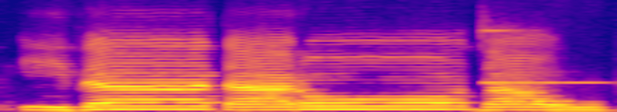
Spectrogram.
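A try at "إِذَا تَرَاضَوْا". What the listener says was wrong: Jangan dau. Dau dia jadi da. Dia do. Do. Idza taradau.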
